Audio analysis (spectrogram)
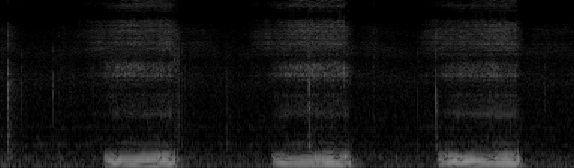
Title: She was snoring so loudly! I didn’t mean to wake her lol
